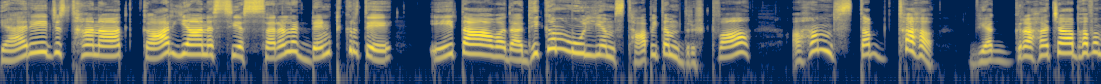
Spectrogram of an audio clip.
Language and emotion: Sanskrit, disgusted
